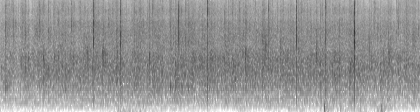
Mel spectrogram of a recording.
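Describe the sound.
An audience applauds to welcome a guest speaker onto the stage, a continuous, even wash of clapping with scattered sharper claps, steady in level for several seconds.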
